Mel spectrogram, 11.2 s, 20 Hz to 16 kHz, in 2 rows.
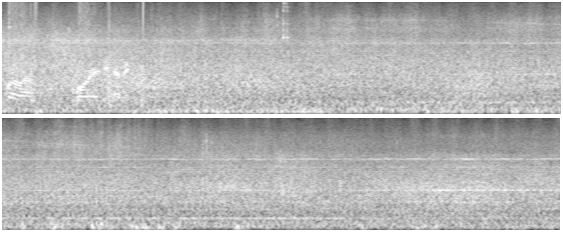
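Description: A Boeing 767-300ER takes off from LAX bound for Honolulu, its engines a loud broadband roar with wind buffeting that stays steady and close throughout, and voices briefly audible over it.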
